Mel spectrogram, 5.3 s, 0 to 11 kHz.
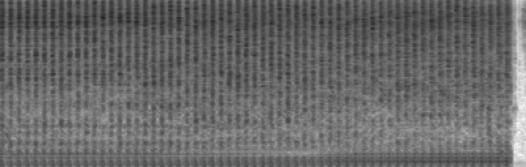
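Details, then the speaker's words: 2007 Honda Pilot first generation, after hitting a ramp, check engine light with bank 1 sensor 1 O2 open circuit: hard, even popping about four times a second, like a lawnmower; spark plug blown out of its cylinder under the ignition coil; misfire. "so now the engine sounds like this sounds like a lawnmower right"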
